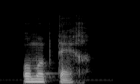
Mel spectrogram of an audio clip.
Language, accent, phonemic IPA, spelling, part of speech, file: French, France, /ɔ.mɔp.tɛʁ/, homoptère, noun, LL-Q150 (fra)-homoptère.wav
- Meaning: homopter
